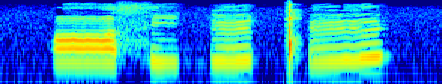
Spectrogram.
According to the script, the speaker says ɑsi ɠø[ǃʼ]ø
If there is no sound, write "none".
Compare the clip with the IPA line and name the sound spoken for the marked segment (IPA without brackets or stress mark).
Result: ǃʼ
